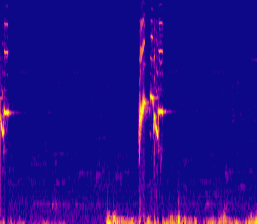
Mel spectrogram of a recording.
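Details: Sooty-headed bulbul call aimed at rivals and used to attract wild birds: one full bright chattering phrase with a whistled ending, the tail of another at the start, and low rumbling noise.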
